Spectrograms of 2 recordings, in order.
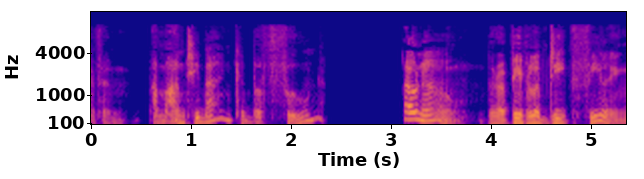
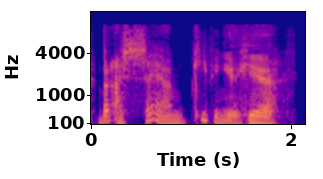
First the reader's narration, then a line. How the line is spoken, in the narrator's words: Kolya cried suddenly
